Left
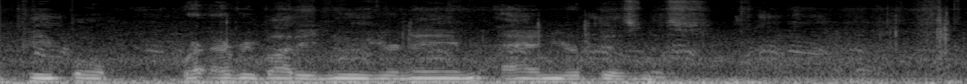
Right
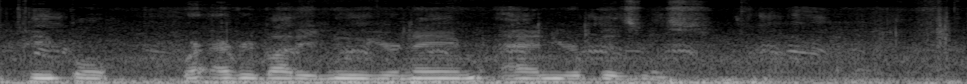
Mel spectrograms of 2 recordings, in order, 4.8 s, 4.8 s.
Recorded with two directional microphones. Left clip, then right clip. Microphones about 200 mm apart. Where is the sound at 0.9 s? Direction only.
50° left (ahead or behind).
